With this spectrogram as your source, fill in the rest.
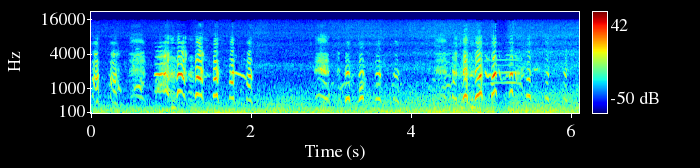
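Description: Waves wash up onto the beach with a steady rushing.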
